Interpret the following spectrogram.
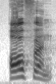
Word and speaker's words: often: ऑफन, OFTEN, often means अक्सर। The next word is mistake, गलती, mistake means गलती। आप यहाँ बच्चों देख रहे हैं टी, लेकिन ये टी साइलेंट है।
